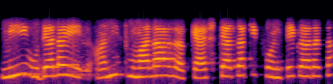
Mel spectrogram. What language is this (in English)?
Marathi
